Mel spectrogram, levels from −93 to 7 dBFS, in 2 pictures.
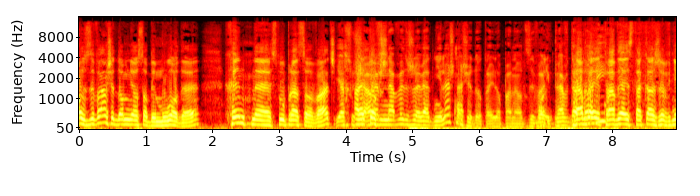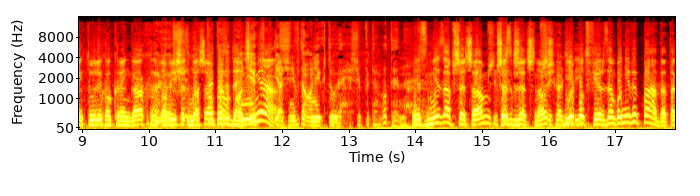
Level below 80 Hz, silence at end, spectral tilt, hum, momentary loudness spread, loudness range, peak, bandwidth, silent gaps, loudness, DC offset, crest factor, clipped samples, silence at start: -28 dBFS; 0 s; -5.5 dB/octave; none; 11 LU; 4 LU; 0 dBFS; 14 kHz; none; -8 LUFS; under 0.1%; 8 dB; 2%; 0 s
